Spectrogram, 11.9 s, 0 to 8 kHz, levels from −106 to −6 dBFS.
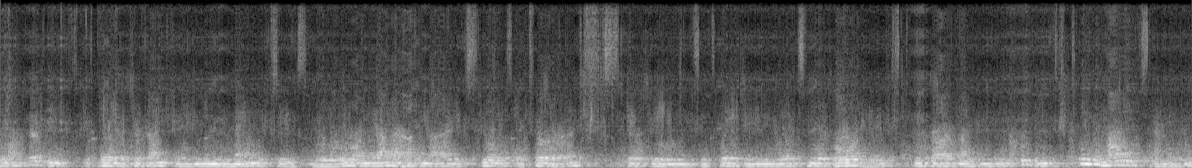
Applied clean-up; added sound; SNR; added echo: neural separator model SepFormer DNS4.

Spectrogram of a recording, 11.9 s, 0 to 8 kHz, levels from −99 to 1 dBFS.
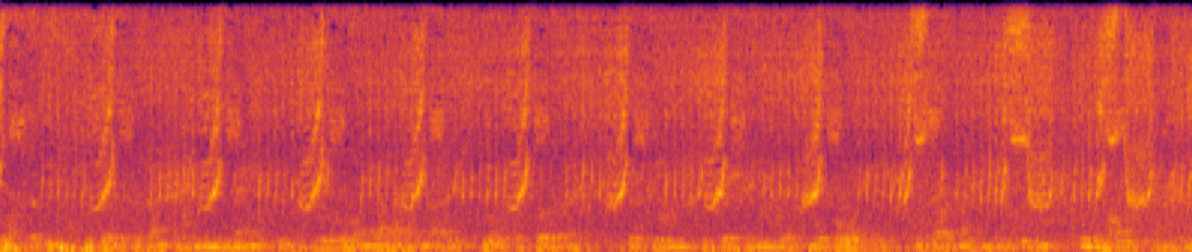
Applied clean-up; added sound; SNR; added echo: none; Insect; -2 dB; reverberation time 0.8 s.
